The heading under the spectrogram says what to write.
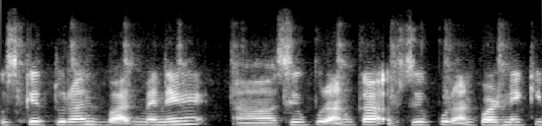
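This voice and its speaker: Here a woman speaks with fairly high pitch. Her tone is dark and mellow. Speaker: devotee sharing testimony. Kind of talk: testimony.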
